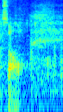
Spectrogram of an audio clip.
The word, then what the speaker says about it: 走: Sorry, it's a third tone, 走.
